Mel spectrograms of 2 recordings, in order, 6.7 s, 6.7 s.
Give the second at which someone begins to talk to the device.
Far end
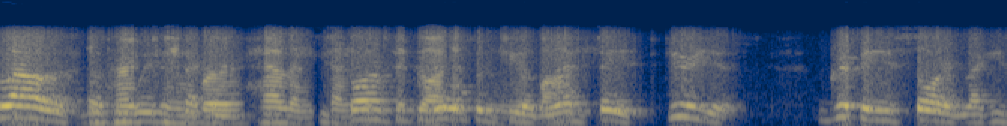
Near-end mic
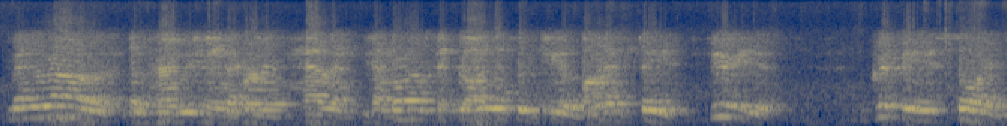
none

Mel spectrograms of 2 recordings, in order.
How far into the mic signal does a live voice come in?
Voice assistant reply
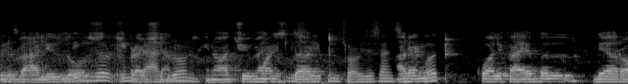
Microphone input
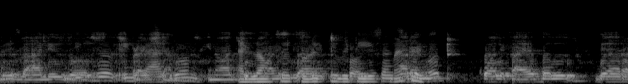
2.4 s

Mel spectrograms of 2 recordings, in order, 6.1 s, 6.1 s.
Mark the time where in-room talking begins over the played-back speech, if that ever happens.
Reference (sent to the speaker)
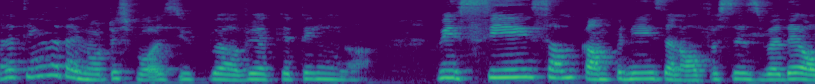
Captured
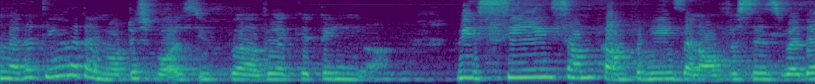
none

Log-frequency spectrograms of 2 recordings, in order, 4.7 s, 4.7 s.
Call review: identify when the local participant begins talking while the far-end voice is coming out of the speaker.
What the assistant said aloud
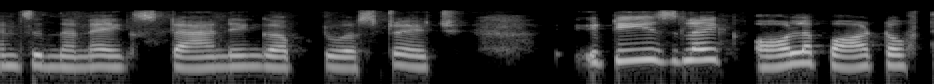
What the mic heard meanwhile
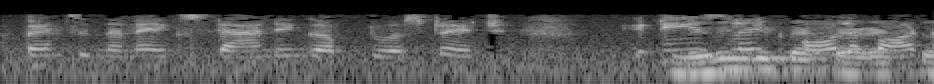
3.3 s

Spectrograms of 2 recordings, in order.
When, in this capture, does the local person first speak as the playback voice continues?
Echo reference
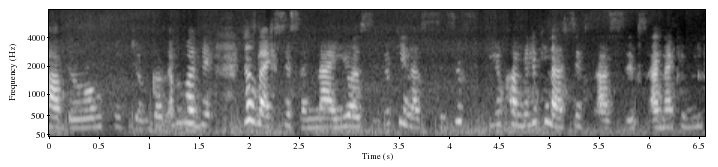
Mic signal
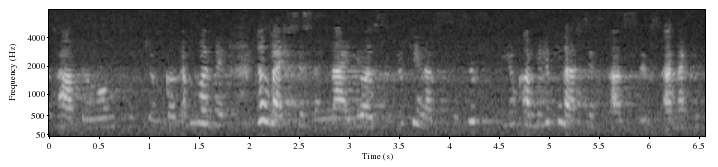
none

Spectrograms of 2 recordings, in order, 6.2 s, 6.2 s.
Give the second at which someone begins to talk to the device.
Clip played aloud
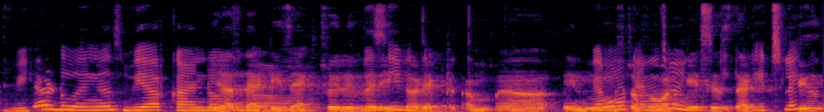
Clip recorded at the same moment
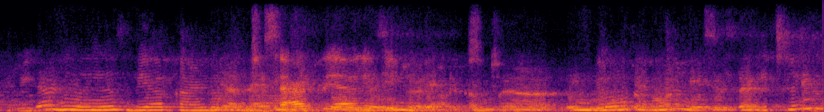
1.8 s

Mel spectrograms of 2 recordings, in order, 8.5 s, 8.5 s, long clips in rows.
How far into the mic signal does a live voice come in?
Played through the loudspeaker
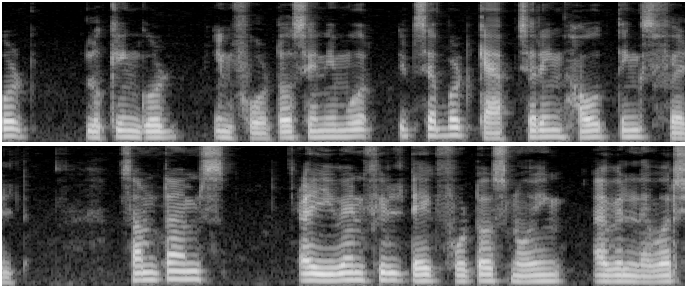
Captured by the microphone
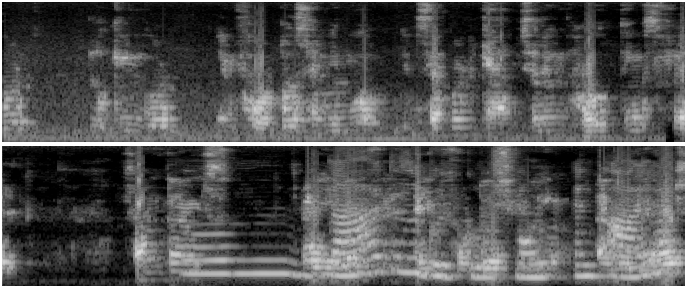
5.4 s

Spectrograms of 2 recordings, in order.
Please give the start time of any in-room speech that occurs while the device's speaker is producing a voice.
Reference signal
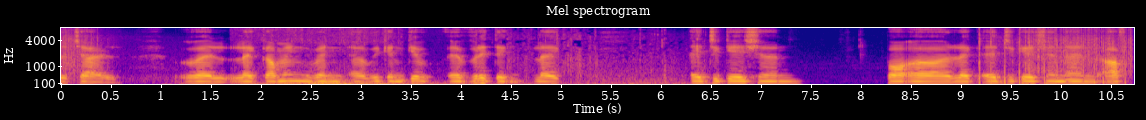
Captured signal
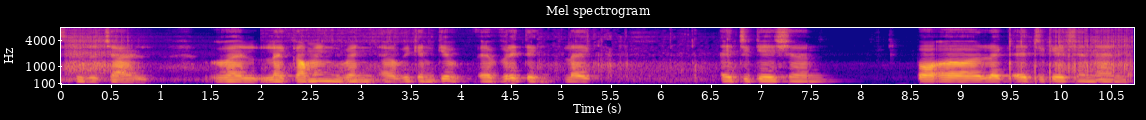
none

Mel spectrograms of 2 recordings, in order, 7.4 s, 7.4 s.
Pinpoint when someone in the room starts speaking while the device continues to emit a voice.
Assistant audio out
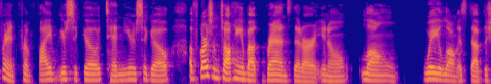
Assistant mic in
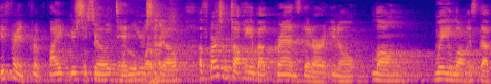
1.2 s

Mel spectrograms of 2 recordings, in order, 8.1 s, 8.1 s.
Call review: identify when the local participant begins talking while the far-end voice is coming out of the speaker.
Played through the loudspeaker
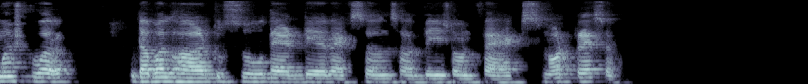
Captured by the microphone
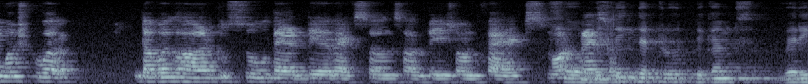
5.6 s

